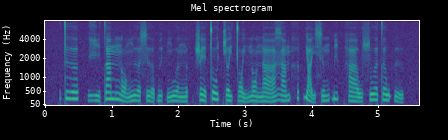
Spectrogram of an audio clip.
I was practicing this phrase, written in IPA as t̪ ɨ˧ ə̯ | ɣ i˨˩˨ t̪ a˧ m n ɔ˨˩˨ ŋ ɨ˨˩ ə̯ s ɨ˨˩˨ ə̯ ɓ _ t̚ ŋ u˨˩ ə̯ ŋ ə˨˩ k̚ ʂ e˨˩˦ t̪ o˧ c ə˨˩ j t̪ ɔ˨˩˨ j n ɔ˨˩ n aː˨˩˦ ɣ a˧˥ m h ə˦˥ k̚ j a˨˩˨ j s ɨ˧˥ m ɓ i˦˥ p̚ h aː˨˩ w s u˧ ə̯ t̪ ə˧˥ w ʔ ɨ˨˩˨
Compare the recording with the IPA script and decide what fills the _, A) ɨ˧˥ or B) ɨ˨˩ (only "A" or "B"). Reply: B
